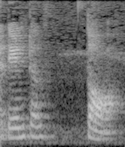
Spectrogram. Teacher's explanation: this Ta is a dental Ta. So your tongue comes in between the teeth.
